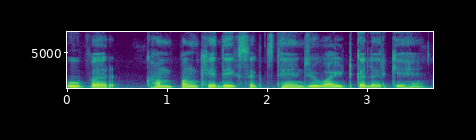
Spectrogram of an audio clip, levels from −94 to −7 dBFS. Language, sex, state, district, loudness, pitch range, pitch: Hindi, male, Gujarat, Valsad, -19 LUFS, 100-110 Hz, 105 Hz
